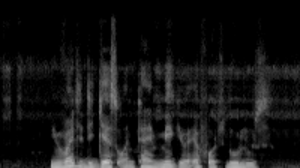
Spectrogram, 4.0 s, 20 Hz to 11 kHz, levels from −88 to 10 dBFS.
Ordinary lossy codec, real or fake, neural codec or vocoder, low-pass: none; fake; codec, 24 kHz, 3.1 kbps, DualCodec; 9.9 kHz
